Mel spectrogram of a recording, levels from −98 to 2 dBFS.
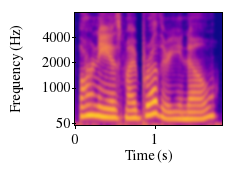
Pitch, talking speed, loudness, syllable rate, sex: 220 Hz, 195 wpm, -15 LUFS, 4.7 syllables/s, female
